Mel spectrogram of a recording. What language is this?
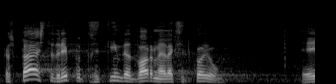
Estonian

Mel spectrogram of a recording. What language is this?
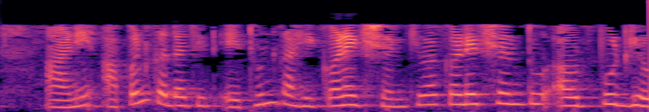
Marathi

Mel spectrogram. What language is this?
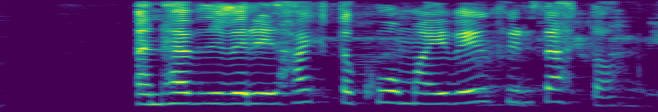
Icelandic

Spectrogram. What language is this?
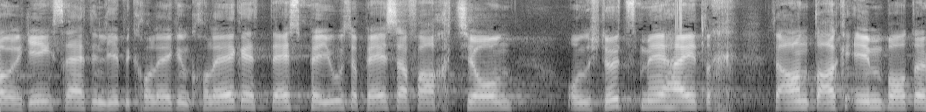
Swiss German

